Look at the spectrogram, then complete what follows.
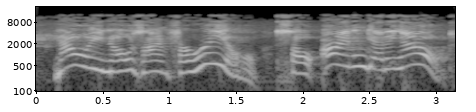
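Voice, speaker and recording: A squeaky, extremely high-pitched cartoonish character voice at a fairly slow pace, with clear background noise. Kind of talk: cartoon comic acting.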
